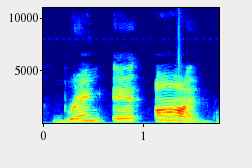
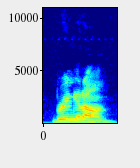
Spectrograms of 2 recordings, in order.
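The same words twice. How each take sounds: First: Slow, emphatic and louder challenge. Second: Said in the usual way. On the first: Real, not acted. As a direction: drag it out as a fired-up dare. Repeats the phrase louder.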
